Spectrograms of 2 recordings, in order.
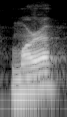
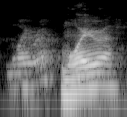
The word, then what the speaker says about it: Moira: was visions of moria i think that's how you say it maura moira m-o-i-r-a i repronunciate that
